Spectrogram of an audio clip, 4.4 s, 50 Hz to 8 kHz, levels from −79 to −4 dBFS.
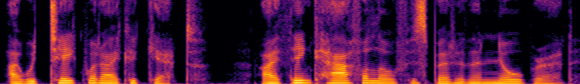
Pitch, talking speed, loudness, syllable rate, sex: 175 Hz, 235 wpm, -19 LUFS, 4.7 syllables/s, female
